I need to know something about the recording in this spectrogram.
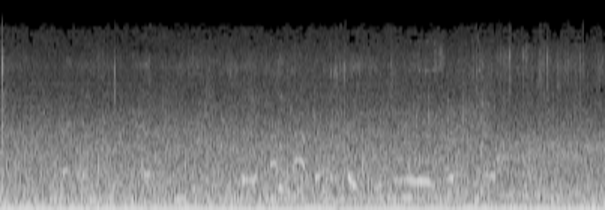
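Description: A group of young people chat and call out outdoors.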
